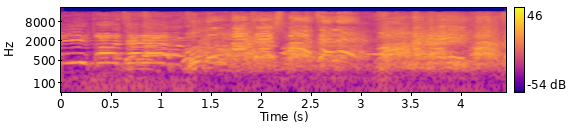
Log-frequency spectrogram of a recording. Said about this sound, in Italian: Poi sono iniziati gli slogan contro il governo di Teheran.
